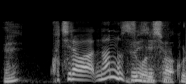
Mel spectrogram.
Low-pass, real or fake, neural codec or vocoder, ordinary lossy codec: none; real; none; none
